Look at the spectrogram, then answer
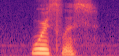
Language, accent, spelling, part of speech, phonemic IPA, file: English, US, worthless, adjective, /ˈwɝθ.ləs/, En-us-worthless.ogg
- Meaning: Having no worth or use; without value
